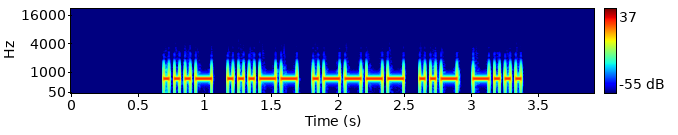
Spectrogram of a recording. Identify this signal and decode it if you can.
Morse code, heard as a keyed tone, about 30 wpm, 700 Hz. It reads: V31UB
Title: Call Signs - 30wpm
